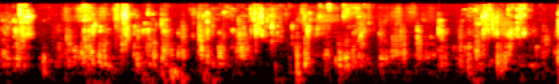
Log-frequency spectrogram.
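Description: A man chews food loudly and wetly, close to a microphone.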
